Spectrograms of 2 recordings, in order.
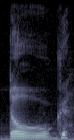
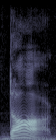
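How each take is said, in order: First: The vowel is said with a long sound. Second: The vowel is said with a short sound. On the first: The speaker calls it wrong. "it's not dog" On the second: The speaker calls it right. "it is going to have a short sound"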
